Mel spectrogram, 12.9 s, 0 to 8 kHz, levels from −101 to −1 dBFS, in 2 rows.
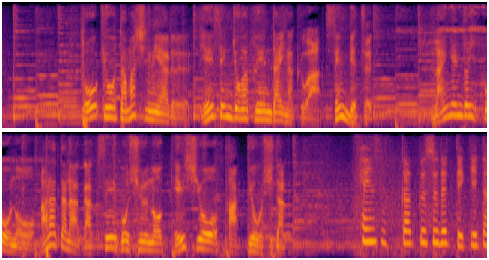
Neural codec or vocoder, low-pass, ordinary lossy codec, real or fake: codec, 16 kHz in and 24 kHz out, 1 kbps, XY-Tokenizer; 7.2 kHz; MP3, 48 kbps; fake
